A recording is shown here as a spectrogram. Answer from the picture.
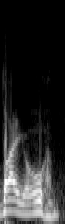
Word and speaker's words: Vigo: Someone called it Vigo, but I don't spell it with an E, it's spelled with an I, and I go by that. You'll hear me call it Vigo.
